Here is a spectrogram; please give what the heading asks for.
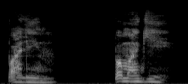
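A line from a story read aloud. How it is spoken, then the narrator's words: Pained whisper in the mind. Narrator (Russian): Голос, пронизанный болью, шептал в сознании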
